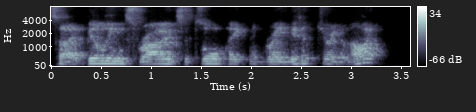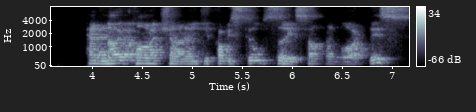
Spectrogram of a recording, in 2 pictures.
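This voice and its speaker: A man's somewhat breathy, medium-pitched voice at a moderate pace with fairly even intonation. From Australia. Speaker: botanic garden consultant. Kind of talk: seminar lecture. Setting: seminar room with audience and online stream.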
